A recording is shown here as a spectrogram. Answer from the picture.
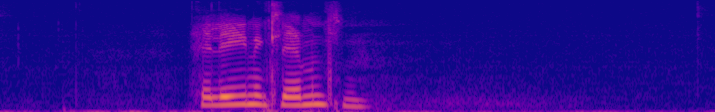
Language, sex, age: Danish, female, 18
